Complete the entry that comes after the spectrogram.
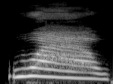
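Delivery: delighted amazement; surprised. A narrator's reading. Bus JJ hearing of the Queen's invitation, amazed. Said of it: "J J was so surprised".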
